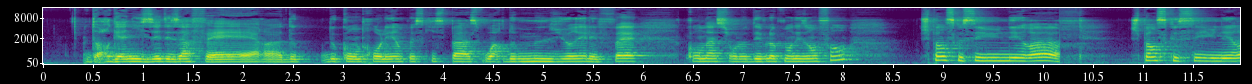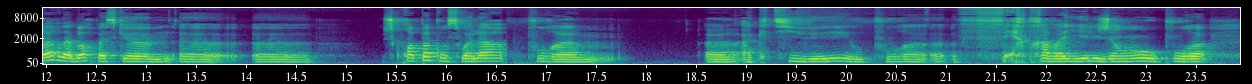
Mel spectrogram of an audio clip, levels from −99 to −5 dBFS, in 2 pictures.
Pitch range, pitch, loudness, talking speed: 165-195 Hz, 175 Hz, -17 LUFS, 155 wpm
